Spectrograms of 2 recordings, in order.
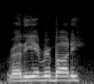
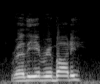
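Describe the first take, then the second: No difference in how they are said.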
